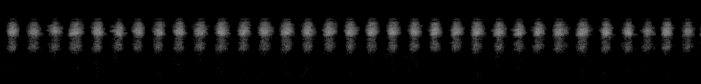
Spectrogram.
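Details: Provençal cicadas singing together outdoors near Vaison-la-Romaine, Provence, France: a high, buzzy pulsing chorus with very regular rasping beats about four times per second, steady throughout.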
